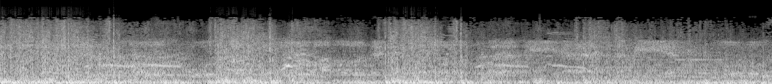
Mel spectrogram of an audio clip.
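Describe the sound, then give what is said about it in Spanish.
A volley of arquebus gunfire in a battle at Jemmingen, heard as heavy booming shots buried in a loud, dense, continuous din that barely lets up. “hasta los arcabuceros desmontaron para unirse a nosotros, disparando con todo lo que tenían. ¡Fuego!”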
